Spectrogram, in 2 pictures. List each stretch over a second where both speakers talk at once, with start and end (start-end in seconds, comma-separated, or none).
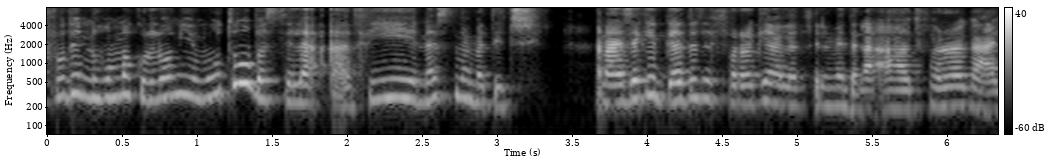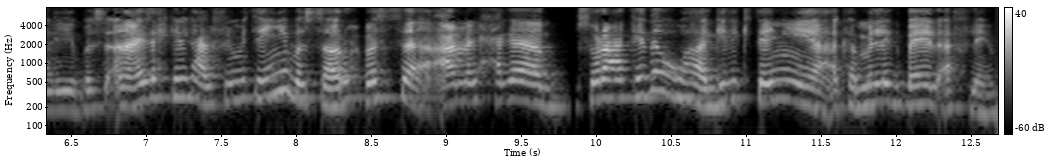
none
